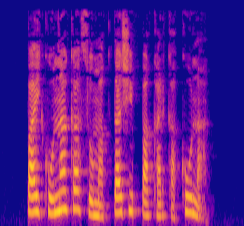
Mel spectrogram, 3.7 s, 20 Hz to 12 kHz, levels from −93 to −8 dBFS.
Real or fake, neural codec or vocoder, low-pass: real; none; 9.9 kHz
